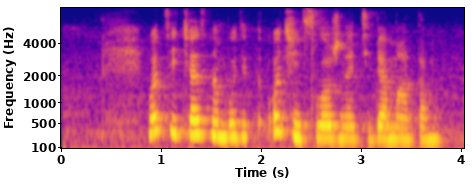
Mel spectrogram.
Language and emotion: Russian, positive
